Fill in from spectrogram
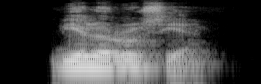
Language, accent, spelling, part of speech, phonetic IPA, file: Catalan, Valencia, Bielorússia, proper noun, [biˌɛ.loˈɾu.si.a], LL-Q7026 (cat)-Bielorússia.wav
- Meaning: Belarus (a country in Eastern Europe)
